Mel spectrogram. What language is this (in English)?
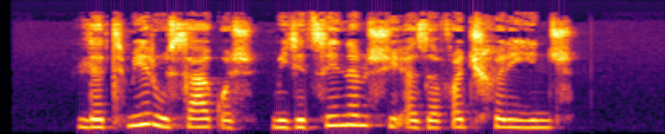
Kabardian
